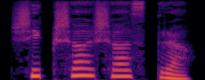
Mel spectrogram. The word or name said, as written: ಶಿಕ್ಷಾಶಾಸ್ತ್ರ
